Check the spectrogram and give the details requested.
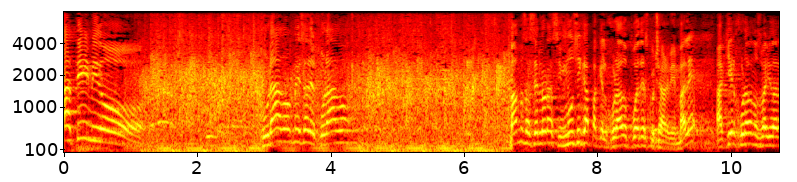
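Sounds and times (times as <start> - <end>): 
speech: 0.0 - 1.5, 2.1 - 4.5, 6.7 - 10.7
audience applause: 0.3 - 7.4.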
